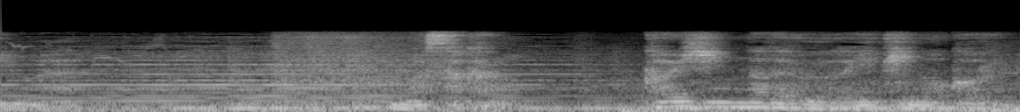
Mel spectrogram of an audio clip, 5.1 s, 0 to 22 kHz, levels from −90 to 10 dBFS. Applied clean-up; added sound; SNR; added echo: none; Bird vocalization, bird call, bird song; 17 dB; reverberation time 0.2 s.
